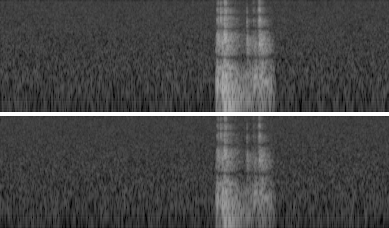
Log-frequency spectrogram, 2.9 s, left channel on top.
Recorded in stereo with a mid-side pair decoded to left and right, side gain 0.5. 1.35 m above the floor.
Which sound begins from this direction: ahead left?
A door slam, at 1.6 s.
